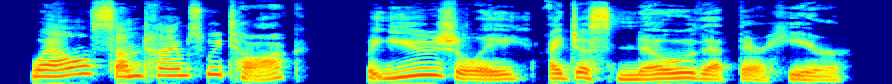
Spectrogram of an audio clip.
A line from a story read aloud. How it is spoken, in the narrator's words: Martha said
